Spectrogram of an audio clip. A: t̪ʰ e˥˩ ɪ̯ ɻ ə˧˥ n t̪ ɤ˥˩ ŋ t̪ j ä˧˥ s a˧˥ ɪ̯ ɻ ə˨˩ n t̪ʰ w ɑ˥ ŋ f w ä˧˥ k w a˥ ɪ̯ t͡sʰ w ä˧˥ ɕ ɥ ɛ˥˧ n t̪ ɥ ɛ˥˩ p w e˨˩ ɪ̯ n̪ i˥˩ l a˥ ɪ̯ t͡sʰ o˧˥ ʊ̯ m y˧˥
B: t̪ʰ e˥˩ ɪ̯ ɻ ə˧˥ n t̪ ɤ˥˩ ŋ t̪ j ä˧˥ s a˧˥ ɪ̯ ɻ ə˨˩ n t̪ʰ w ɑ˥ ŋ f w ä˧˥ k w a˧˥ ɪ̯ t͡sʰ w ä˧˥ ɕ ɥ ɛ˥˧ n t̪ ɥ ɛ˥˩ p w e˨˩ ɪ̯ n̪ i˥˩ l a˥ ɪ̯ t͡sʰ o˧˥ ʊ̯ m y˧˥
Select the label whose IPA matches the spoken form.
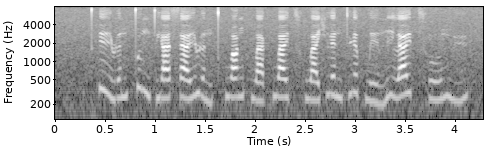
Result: A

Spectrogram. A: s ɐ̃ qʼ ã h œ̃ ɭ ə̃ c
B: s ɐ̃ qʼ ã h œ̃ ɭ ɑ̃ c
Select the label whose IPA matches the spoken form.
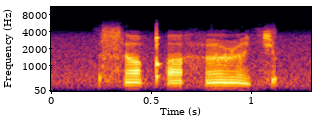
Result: A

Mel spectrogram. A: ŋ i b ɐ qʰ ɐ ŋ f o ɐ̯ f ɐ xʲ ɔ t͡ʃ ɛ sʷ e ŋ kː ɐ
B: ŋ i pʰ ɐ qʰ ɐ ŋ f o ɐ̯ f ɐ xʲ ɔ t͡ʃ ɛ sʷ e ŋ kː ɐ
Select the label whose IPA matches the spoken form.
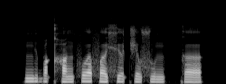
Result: A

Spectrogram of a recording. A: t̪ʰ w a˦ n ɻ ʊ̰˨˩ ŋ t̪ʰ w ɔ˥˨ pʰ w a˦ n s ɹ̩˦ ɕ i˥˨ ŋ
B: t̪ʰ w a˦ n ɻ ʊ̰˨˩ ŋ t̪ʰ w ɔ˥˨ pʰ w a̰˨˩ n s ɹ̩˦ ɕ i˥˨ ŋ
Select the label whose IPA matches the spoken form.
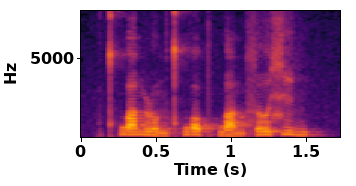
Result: B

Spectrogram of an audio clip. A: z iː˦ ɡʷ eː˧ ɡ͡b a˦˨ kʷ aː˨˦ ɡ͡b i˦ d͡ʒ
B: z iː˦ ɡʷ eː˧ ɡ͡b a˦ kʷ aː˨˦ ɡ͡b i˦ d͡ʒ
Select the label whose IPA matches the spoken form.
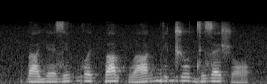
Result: A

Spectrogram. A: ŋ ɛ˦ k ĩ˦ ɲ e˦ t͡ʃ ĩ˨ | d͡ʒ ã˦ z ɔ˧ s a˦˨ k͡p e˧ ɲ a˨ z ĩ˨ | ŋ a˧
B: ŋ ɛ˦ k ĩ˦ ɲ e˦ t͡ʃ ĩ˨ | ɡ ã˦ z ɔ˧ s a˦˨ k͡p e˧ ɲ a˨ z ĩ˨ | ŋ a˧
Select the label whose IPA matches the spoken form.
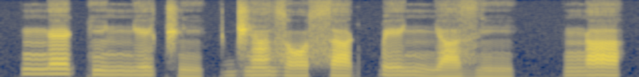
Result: A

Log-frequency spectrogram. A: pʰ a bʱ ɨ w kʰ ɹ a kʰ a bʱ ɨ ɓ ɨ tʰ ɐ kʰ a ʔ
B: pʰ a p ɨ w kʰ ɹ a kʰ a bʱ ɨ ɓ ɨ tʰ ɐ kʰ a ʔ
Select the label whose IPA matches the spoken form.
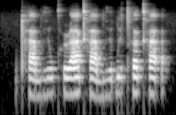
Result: A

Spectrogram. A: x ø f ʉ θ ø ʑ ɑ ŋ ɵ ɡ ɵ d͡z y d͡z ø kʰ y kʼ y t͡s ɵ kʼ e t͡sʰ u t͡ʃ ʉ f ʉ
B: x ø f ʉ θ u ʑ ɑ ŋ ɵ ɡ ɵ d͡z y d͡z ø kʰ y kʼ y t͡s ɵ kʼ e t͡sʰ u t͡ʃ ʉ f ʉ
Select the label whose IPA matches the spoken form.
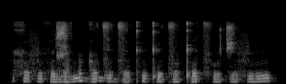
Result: A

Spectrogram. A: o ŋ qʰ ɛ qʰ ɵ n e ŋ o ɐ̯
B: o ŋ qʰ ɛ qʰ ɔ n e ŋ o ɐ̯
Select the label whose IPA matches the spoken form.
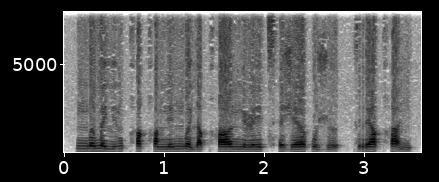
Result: B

